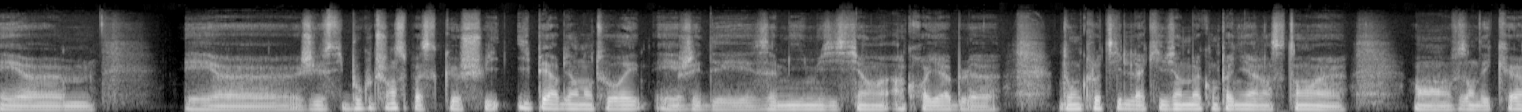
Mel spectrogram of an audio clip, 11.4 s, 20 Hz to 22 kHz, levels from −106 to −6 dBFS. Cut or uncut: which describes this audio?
cut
